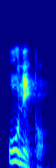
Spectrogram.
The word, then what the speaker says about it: único: Único tiene 3 sílabas. 1, 2 y 3. Y el golpe de voz va en la tercera contando desde el final.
